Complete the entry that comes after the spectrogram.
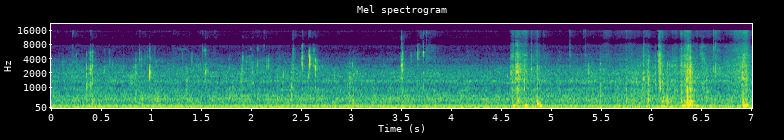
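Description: A person chewing Junior Mints Peppermint Crunch candies (chocolate-covered mints with crunchy bits) close to the microphone. There are soft, scattered crunches and a few sharper ones in the second half.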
